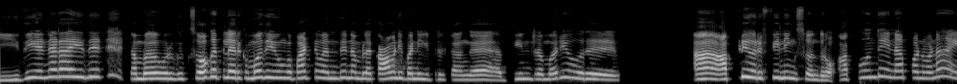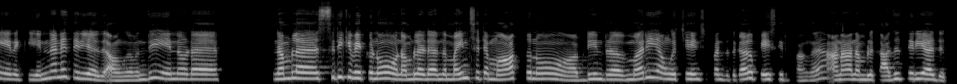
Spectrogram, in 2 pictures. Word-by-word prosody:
இது 245 +8 -3
என்னடா 350 +3 +3 0.2
இது! 350 +2 +1 0.4
நம்ம 255 +1 +2 0.2
ஒரு 260 -1 +1 0.2
சோகத்துல 315 +2 +4
இருக்கும்போது 300 +2 +1
இவங்க 300 -1 -1
பாட்டுக்கு 305 0 +1
வந்து 285 +2 -2
நம்மள 270 -2 -1
காமெடி 285 +3 +3
பண்ணிக்கிட்டு 245 -3 -2
இருக்காங்க. 215 -1 -6 0.3
அப்படின்ற 250 +6 -5
மாரி 300 +6 -2
ஒரு, 255 -2 +1 1.1
அ - - +8 0.2
அப்படி 330 +9 +1
ஒரு 290 - 0
ஃபீலிங்ஸ் 295 -4 -1
வந்துரும். 200 -4 -3
அப்போ 235 +6 -24
வந்து 350 +3 -3
என்ன 310 0 0
பண்ணுவனா, 300 +4 -2 0.2
எனக்கு 225 -1 -5
என்னன்னே 320 +6 0
தெரியாது. 245 -8 +1
அவங்க 185 +1 -4
வந்து 255 +8 -2
என்னோட 245 -1 -1 0.9
நம்மள 275 +3 +3 0.3
சிரிக்க 335 +1 0
வைக்கணும். 275 -1 +1
நம்மளோட 235 0 +1
மைண்ட் 290 +4 0
செட்ட 280 -2 -3
மாத்தணும் 260 0 0 0.2
அப்டின்ற 235 +4 -2 0.2
மாரி 265 +7 +2
அவங்க 250 -2 0
சேஞ்ச் 245 -1 -1
பண்றதுக்காகப் 235 +5 -2
பேசி 230 0 -2
இருப்பாங்க. 185 -2 -12 0.2
ஆனா 220 +2 +1
நம்மளுக்கு 220 -3 -2
அது 255 - -2
தெரியாது. 240 -6 +2
255 Hz, 155 wpm, -23 LUFS, 230-295 Hz, 1.1 s, அ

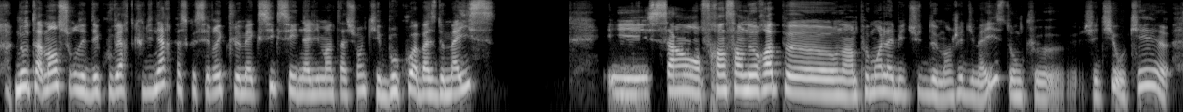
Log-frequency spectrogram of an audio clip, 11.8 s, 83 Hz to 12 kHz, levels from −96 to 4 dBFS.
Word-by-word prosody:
notamment 250 +1 +4
sur 230 -4 -4
des 210 - +3
découvertes 200 +3 -2
culinaires, 235 +8 -1
parce 230 - -8
que 215 - -8
c'est 200 - -5
vrai 205 +2 0
que 225 -1 -8
le - - +3
Mexique, 190 +7 -3
c'est 245 -5 -2
une 185 -2 -2
alimentation 185 +2 -3
qui 210 -4 -4
est - - -1
beaucoup 210 +7 +2
à 210 - +2
base 185 -1 +2
de 185 - +1
maïs 210 +10 +1 1.2
et 185 - +1
ça, 215 +3 +1
en 210 -3 +2
France, 220 +5 0
en 225 - +5
Europe, 230 +3 +5
heu, 185 -3 +3
on 175 0 +1
a - - 0
un 165 0 -1
peu 175 +4 -6
moins 210 +2 -1
l'habitude 190 -1 -4
de 180 -1 -1
manger 165 +4 -5
du 170 -3 -7
maïs. 335 - -2
Donc, 170 - -5
heu, 155 -2 -6 0.2
j'ai 170 - -8
dit 155 - -6
OK, 165 +8 -4
heu 265 -1 0
200 Hz, 230 wpm, -24 LUFS, 185-225 Hz, 1.2 s, en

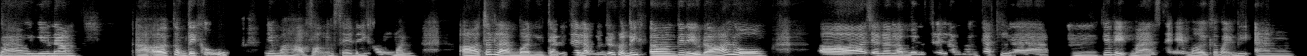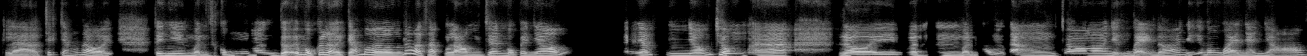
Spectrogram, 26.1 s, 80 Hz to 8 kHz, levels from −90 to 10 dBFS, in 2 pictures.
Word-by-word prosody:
bao 220 +3 0
nhiêu 230 0 +1
năm, 230 -1 +2 0.6
ờ, 170 -1 -2
ở 185 +3 +5
công 265 +1 0
ty 240 0 +5
cũ - - -2 0.4
nhưng 225 -1 -3
mà 205 - -1
họ 195 - -2
vẫn 225 - -5
sẽ 215 -2 -5
đi 240 +1 -3
cùng 185 -2 -7
mình. 165 -2 -2 0.5
Đó, 210 +4 +4
tức 335 - +6
là 225 -9 +6
mình 190 -2 -1
cảm - - +1
thấy 275 -2 +2
là 215 - +4
mình 185 -3 -9
rất - - +2
là - - +5
biết 315 +6 +1
ơn 245 -1 +5
cái 280 +1 -1
điều 215 -6 +5
đó 195 - +4
luôn, 255 -6 +5 0.5
ờ, 205 - +2 0.4
cho 255 - +2
nên 225 -1 0
là 200 -2 0
mình 180 -1 -3
sẽ - - -5
làm 205 - -10
bằng 170 - -14
cách 250 +2 -2
là, 175 -6 -4 0.2
ừm, 195 -1 -6 0.2
cái 295 - -2
việc 210 - +2
mà 175 -4 -2
sẽ - - -5 0.2
mời 200 -6 -1
các 260 - -8
bạn 180 - -4
đi 225 +2 -6
ăn 230 0 -7 0.2
là 170 -2 -2
chắc 285 0 -8
chắn 240 +5 -8
rồi. 185 - +2 0.4
Tuy 230 - +2
nhiên 225 -2 0
mình 175 -3 -2
s - - -12
cũng, 180 +2 -4 0.2
ơ, 215 - 0 0.2
gửi 300 -3 +6
một 285 - +4
cái 310 0 +3
lời 185 - +5
cám 335 - +1
ơn 265 -3 +4
rất - - 0
là - - +6
thật 240 -3 0
lòng 185 -2 +2
trên 230 0 0
một 180 - -1
cái 240 +6 -4
nhóm 250 0 +2 0.6
cái 345 -6 -8
nhóm, 265 +1 +2
ưm, 225 0 -5
nhóm 215 +4 +1
chung 245 -8 +4
á, 200 +3 0 0.5
rồi 190 -2 +5 0.3
mình, 190 -1 -1 0.2
ừm, 190 -1 -5
mình 180 -2 -2
cũng 180 0 -7
tặng 180 +5 -2
cho 230 -1 +1
những 225 0 -5
bạn 180 -4 0
đó 215 +5 -2
những - - -8
cái 270 - -5
món 280 -2 -5
quà 180 -5 +3
nhỏ 170 -1 -5
nhỏ, 225 +7 -6
220 Hz, 225 wpm, -20 LUFS, 190-240 Hz, 0.6 s, tức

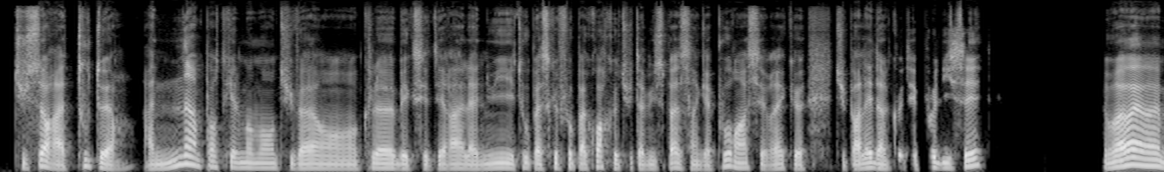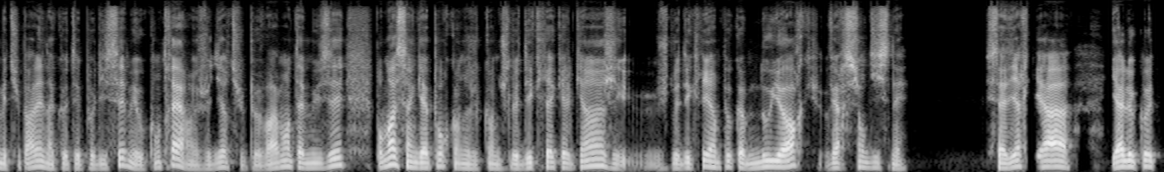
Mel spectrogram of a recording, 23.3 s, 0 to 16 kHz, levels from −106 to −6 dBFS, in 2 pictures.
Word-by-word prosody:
tu - - -5
sors - - +3
à 75 -1 +2
toute 135 -3 -7
heure, 85 +5 -1
à 80 - -4
n'importe 120 - -1
quel 110 - -3
moment 100 -1 -2
où - - -9
tu 95 - -10
vas 90 0 +1
en 85 -1 -3
club 95 -2 -1
et 85 - -1
cetera, 90 +1 -3
la 80 -2 -1
nuit 95 +4 -2
et 90 - -3
tout, 105 - -6
parce 90 -2 -1
qu'il 100 - -4
faut 100 - -6
pas 90 -1 -2
croire 115 +3 -2
que 95 - -5
tu - - -13
t'amuses 85 -1 -5
pas 100 - -1
à - - -1
Singapour, 85 - -3
hein. 100 - -2
C'est 100 - -5
vrai 85 +3 -4
que 80 -3 -5 0.3
tu - - -10
parlais 90 +5 +1
d'un 90 -4 +1
côté - - -10
polissé. 110 +8 -1 1.2
Ouais, 95 - -3
ouais, 115 - +4
ouais, 155 +4 +8
ouais, 140 -2 +4
mais 100 -6 0
tu - - -11
parlais 115 +6 0
d'un 90 -5 -2
côté 90 +1 -5
polissé, 90 - -4
mais 110 - -2
au 80 - -4
contraire, 85 -5 +1
je 75 - -12
veux 80 - -7
dire, 110 +5 -3
tu 110 - -11
peux 80 - -7
vraiment 95 - +1
t'amuser, 105 +8 0 0.3
pour - - -1
moi 165 +2 +8
Singapour 120 -2 +2
quand 95 -2 -3
je 85 - -5
quand 85 +1 -6
je 80 +2 -10
le 90 - +1
décris 105 +3 -2
à 110 - 0
quelqu'un, 120 +8 +1
j'ai 95 -9 -3 0.2
heu, - - -16
je 85 - -12
le 95 -2 -2
décris 105 +6 0
un 115 -2 +3
peu 120 +3 -4
comme 95 -3 0
New 120 +3 +3
York 125 +5 +4
version 105 +3 +1
Disney. 100 -5 -2 0.8
C'est-à-dire 105 +7 +3
qu'il - - -3
y - - +5
a 125 -3 +8 0.4
il - - -1
y - - +9
a - - +11
le 125 +1 +6
cô 130 +1 +2
100 Hz, 235 wpm, -24 LUFS, 85-120 Hz, 1.2 s, a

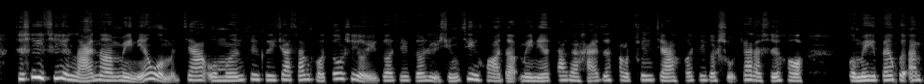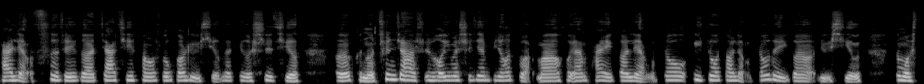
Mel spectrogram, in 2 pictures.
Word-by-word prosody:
其 245 - +3
实 335 - +2
一 320 - +11
直 290 0 0
以 270 - +5
来 170 -5 +2
呢， 190 -3 +2
每 180 -3 +1
年 235 - +2
我 - - +4
们 - - -4
家 200 -1 0
我 - - 0
们 180 +2 +1
这 225 0 -2
个 210 -2 -3
一 - - -3
家 210 0 0
三 205 +2 -2
口 165 -7 -3
都 260 +7 -1
是 245 -3 -5
有 - - +1
一 95 - -3
个 180 0 -2
这 185 0 -5
个 175 -1 -2
旅 180 - -1
行 160 +1 -4
计 230 +2 0
划 180 -5 -2
的， 140 -3 -2
每 170 -2 0
年 160 0 0
大 200 0 -1
概 180 -2 -1
孩 170 - -3
子 195 +1 -3
放 180 -3 -2
春 205 0 -3
假 175 -3 0
和 180 +2 -7
这 195 0 -6
个 175 0 -3
暑 - - -6
假 215 +1 -1
的 175 - 0
时 170 +1 -1
候， 175 -3 0 0.4
我 175 - +1
们 180 +3 +5
一 190 - +3
般 200 +2 0
会 210 - 0
安 200 +1 -1
排 185 0 +2
2 165 -5 0
次 220 - -8
的 - - +3
这 180 -1 +2
个 165 -2 +2
假 185 0 +1
期 195 +1 -1
放 180 -2 0
松 180 -1 -1
和 180 -1 +1
旅 170 -5 +1
行 140 -3 -5
的 175 - -1
这 180 -1 -5
个 165 - +1
事 190 +1 -2
情。 165 -3 +1 0.3
呃， 175 +1 +4
可 170 - -5
能 145 +1 +5
春 230 +4 +2
假 215 -4 +5
的 185 - +3
时 185 +1 -2
候， 175 0 +4
因 190 - +1
为 - - +3
时 190 0 -7
间 195 -1 +1
比 190 - -9
较 185 +1 0
短 165 -4 -3
嘛， 160 +1 +2
会 175 -1 -2
安 170 +1 +1
排 185 -1 -2
一 165 - 0
个 180 -2 0
2 155 -5 +1
周 195 -2 +1
1 205 -3 +1
周 195 0 +1
到 190 -1 -1
2 180 - -2
周 205 +3 0
的 200 -5 +2
一 155 - -1
个 150 -5 -1
旅 - - -2
行。 - - 0 0.3
那 200 - +2
么 175 - +6
185 Hz, 340 characters per minute, -23 LUFS, 170-200 Hz, 0.4 s, 一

